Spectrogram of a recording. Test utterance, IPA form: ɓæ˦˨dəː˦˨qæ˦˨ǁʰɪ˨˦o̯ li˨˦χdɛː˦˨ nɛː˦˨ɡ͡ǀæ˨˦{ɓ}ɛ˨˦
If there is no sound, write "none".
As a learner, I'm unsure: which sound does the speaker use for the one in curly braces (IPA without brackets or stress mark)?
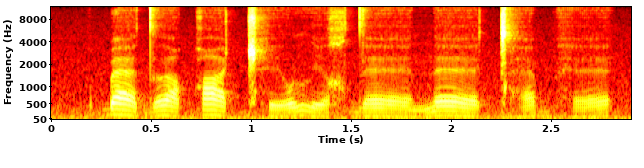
bʱ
